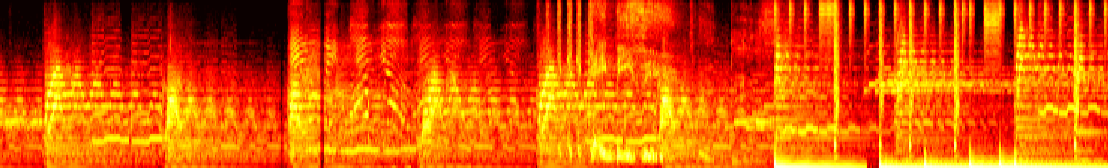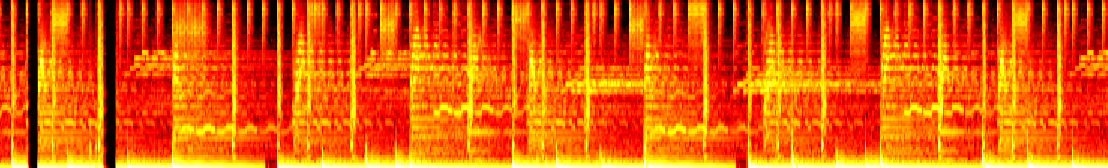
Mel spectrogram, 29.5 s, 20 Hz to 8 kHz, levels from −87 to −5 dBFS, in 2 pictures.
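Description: The audio, carried over a call path whose band stops at 8 kHz (consistent with G.722 at 64 kbps), shows repeated stalls (stutter) from 3.53 to 5.35 s, with five brief holds of up to 66 ms. It happens again from 15.14 to 16.34 s, with four holds, the longest 182 ms and faded. The receiver's jitter buffer ran dry, so it stretched the last sound until late packets arrived. Unlike dropouts, no audio goes missing; it drags rather than skips. From 19.04 to 28.09 s, a jitter buffer speed-up runs the audio about 2% fast by trimming pitch-period-sized slices, removing roughly a fifth of a second in total to shrink the excess buffered delay. The pitch stays put, which is what separates it from a sample-rate or pitch-shift error. The passage runs only slightly fast, short of sounding hurried.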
